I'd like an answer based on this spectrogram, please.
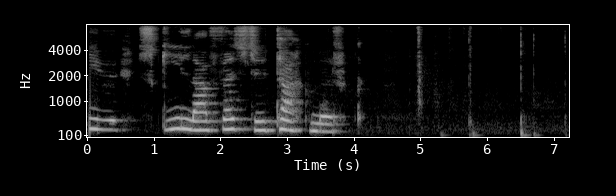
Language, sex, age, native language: Icelandic, female, 9, Icelandic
